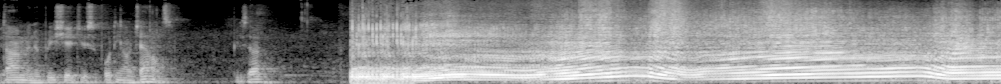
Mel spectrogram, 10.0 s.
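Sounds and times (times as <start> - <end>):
diesel car engine accelerating: 3.5 - 10.0.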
